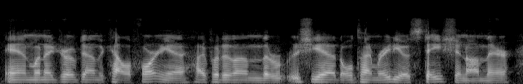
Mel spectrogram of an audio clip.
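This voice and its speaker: A man's voice: fairly low pitch, level tone, normal speed, sharp tone, poor audio. A man hosting a podcast interview in casual, conversational talk, given to chuckling as he speaks.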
